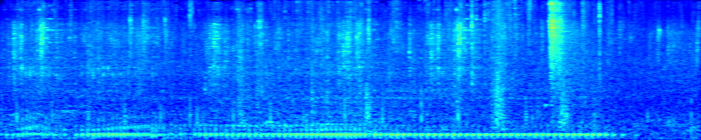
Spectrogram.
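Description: A motorcycle engine idles loudly close by.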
